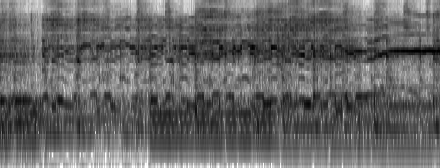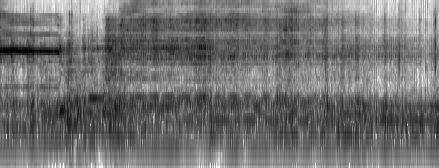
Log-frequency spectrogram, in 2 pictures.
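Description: A band's guitar-led song near its end: strummed electric guitar chords, with a high note held for about a second around the four-second mark, after which the playing thins out and gets quieter.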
